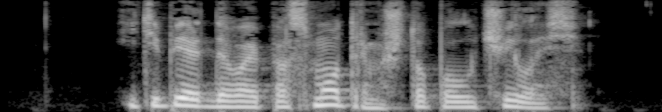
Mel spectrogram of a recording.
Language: Russian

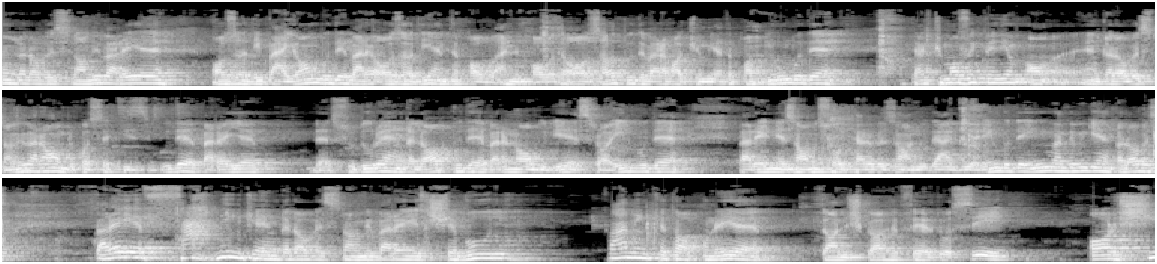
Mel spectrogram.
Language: Persian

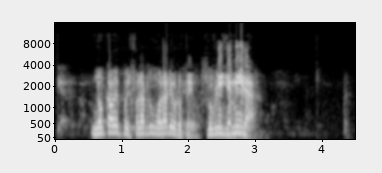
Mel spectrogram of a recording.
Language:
Galician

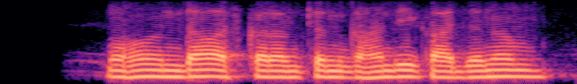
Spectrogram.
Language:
Hindi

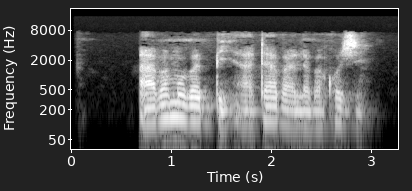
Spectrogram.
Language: Ganda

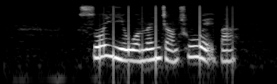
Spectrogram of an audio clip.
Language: Chinese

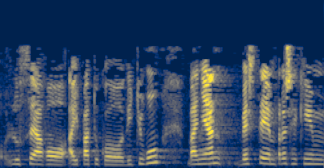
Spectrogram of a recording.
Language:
Basque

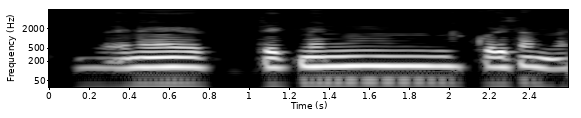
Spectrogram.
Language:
Assamese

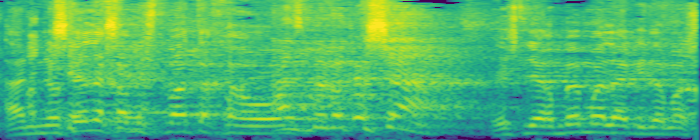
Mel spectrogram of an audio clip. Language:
Hebrew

